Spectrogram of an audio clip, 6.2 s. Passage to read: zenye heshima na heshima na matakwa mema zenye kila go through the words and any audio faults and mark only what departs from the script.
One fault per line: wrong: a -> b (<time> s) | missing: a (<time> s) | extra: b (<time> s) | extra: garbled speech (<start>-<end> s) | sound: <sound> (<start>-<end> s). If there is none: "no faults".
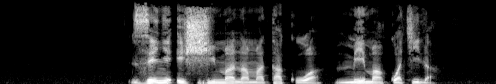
missing: heshima na (3.1 s)
wrong: zenye -> kwa (4.8 s)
